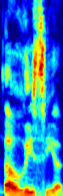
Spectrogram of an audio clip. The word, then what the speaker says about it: Alicia: Alisia, cuz that's how you say it. It's not Alicia. It's Alisia Silverstone who plays Kate, her husband or her ex-husband is Oliver.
